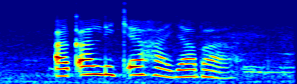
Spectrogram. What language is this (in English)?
Southern Sotho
